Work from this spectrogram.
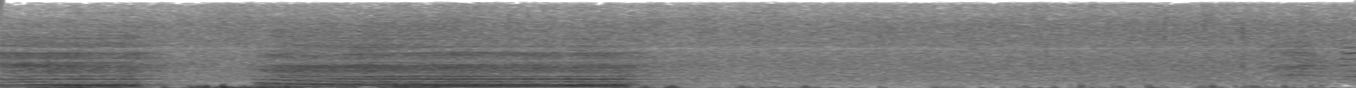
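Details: Red deer stags in Bushy Park during the rutting season, roaring to deter rivals. Deep, harmonic bellowing groans come in bursts over the first three seconds, then give way to quieter low rumbling and rustling.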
